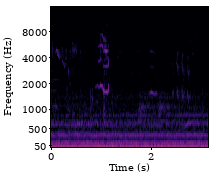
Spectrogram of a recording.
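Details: Little owl grappling playfully, giving squeaky calls: a sharp, high squeak with stacked overtones near one second, with fainter thin squeaks before and after, all over a steady low hum.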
